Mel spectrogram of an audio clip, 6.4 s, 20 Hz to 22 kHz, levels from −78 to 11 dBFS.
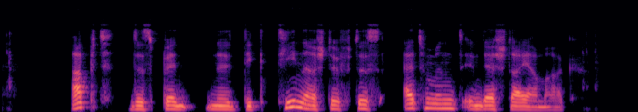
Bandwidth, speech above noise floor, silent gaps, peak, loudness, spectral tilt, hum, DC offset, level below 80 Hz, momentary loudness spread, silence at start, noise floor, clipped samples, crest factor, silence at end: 9.2 kHz; 69 dB; none; -2 dBFS; -18 LUFS; -6.5 dB/octave; none; under 0.1%; -62 dBFS; 9 LU; 0.75 s; -87 dBFS; under 0.1%; 16 dB; 0.75 s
